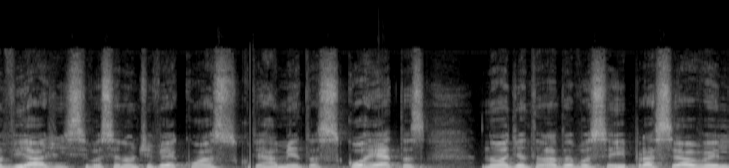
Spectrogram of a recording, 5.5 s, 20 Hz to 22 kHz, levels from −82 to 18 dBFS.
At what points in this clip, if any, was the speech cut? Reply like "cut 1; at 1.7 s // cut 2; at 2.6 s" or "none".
cut 1; at 1.8 s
